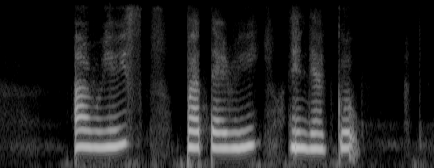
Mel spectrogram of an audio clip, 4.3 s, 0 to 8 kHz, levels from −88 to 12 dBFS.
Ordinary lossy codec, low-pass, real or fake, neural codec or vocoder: Opus, 24 kbps; 7.2 kHz; fake; codec, 16 kHz in and 24 kHz out, 0.4 kbps, LongCat-Audio-Codec, four codebook decoder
